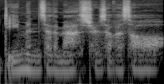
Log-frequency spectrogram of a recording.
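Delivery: muttered under breath. Voicing a character muttering after her ritual: quietly under her breath. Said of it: "she says quietly under her breath".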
